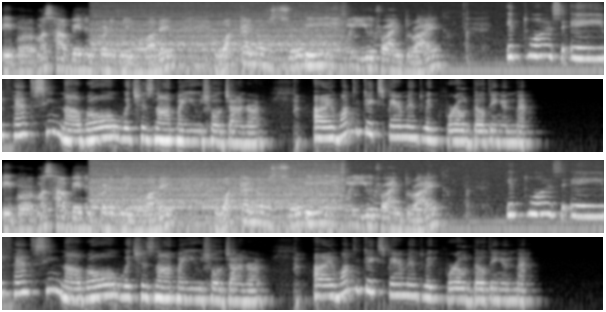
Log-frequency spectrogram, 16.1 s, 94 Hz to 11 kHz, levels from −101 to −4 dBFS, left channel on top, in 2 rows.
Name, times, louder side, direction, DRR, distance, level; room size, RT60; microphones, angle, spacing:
voice 1, 0.0-5.8, equal, 10° right, 3.0 m, -21 dB
sound 1, 1.1-8.2, right 2 dB, 60° right, 2.3 m, -27 dB
voice 2, 6.7-11.5 11.9-15.0, left 2 dB, 70° left, 1.6 m, -21 dB
17.0 x 7.3 x 2.9 m
head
